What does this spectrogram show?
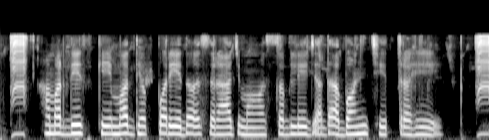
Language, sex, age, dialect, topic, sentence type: Chhattisgarhi, female, 56-60, Eastern, agriculture, statement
